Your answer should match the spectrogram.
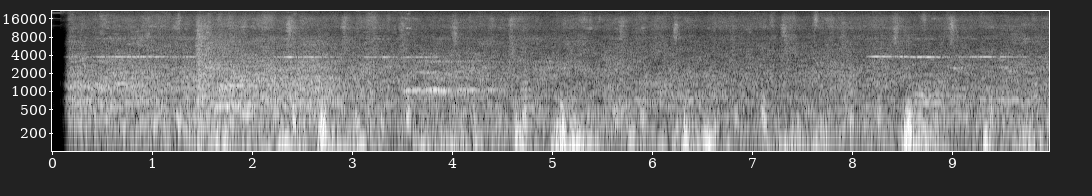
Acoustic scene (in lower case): subway station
